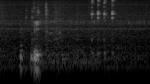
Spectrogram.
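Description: Quiet run of four or five quick, faint clicks from a computer being worked, about one and a half seconds in, preceded near the start by two short, soft vocal sounds.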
